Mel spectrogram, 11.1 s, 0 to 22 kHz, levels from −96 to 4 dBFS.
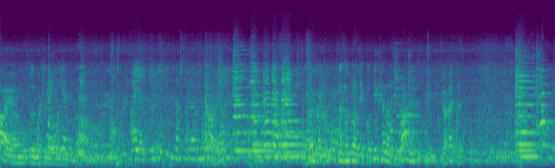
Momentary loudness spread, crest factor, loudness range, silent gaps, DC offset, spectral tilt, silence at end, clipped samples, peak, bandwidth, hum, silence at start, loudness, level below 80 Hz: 10 LU; 16 dB; 5 LU; none; under 0.1%; -7 dB/octave; 0 s; under 0.1%; -6 dBFS; 8.4 kHz; none; 0 s; -23 LUFS; -60 dBFS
